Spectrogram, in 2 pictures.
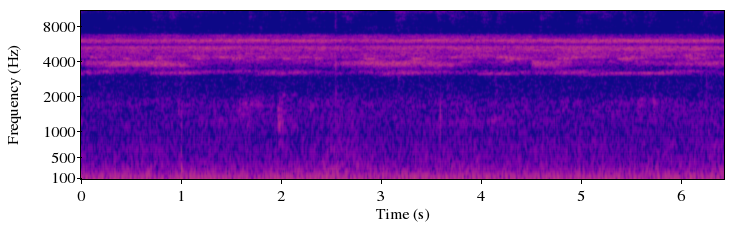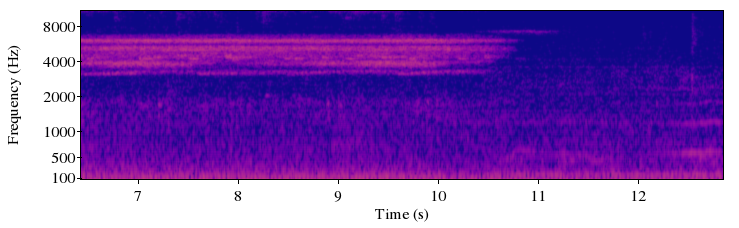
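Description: Night insect chorus of cricket-like trilling: a steady high trill with a higher, pulsing chirp repeating over it, fading out about ten and a half seconds in.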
